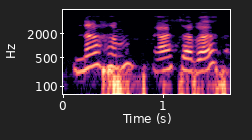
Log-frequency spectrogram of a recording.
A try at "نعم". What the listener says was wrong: نہم نہیں، نعم، آئین. نا آئین کو آئین نہیں پڑھتی، آپ آئین کو ہا پڑھ جاتی ہیں.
